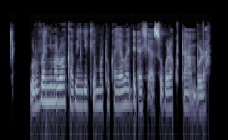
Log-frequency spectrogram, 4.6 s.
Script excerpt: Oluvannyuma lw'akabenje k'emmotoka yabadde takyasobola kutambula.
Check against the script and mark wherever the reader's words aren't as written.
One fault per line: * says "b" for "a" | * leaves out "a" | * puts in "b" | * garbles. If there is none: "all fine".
all fine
